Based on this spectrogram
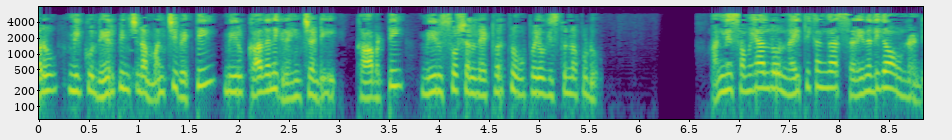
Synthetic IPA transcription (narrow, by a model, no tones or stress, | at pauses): ɾumiːkuneːɾpiɲt͡ʃinɐmɐɲt͡ʃiʋjɐk̚t̪imiːɾukaːd̪ɐniɡɾɐɦiɲt͡ʃɐɳɖi | kaːbɐʈːimiːɾusoːʂɐlne̞ʈʋɐɾknuːpɐjo̞ːɡist̪unːɐpːuɽu | ɐ̰nːisɐmɐjaːlːo̞ːnɐjt̪ikɐŋɡaːsɐɾinɐd̪iɡaːuɳɖɐɳɖi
